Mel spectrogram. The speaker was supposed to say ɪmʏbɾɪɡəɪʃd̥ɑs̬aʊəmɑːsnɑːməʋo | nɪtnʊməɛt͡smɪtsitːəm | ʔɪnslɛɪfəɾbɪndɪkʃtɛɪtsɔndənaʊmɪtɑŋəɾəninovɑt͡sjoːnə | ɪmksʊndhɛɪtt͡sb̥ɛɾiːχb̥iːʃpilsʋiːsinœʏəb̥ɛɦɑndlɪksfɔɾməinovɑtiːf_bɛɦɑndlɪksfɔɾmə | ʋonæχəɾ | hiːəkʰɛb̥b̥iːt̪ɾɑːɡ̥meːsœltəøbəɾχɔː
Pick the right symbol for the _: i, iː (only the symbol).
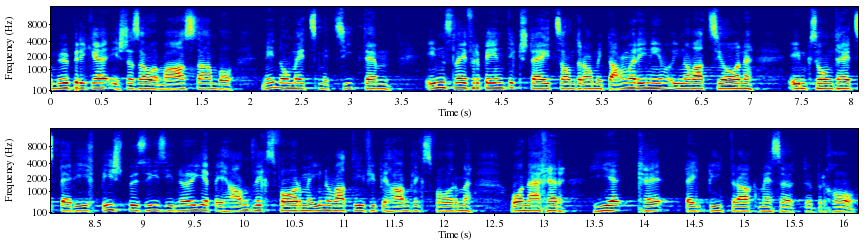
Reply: i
